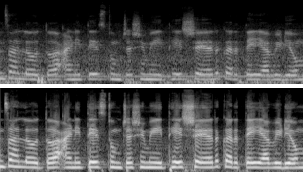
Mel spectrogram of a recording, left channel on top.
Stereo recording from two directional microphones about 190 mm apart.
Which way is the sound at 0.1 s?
45° right (ahead or behind).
